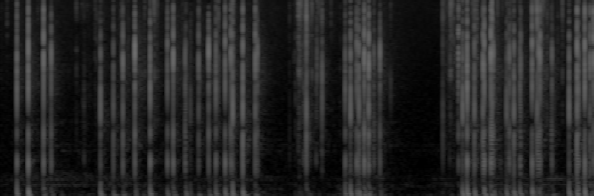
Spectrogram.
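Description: Long white nails tap and scratch a golden, crocodile-embossed faux leather pillowcase stretched over a soft pillow. The result is a quick run of dry, crinkly clicks and bright scratchy rasps with a soft low thud under each tap. Short pauses break up the taps before a busier burst at the end.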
